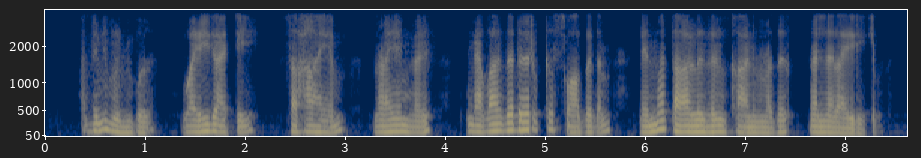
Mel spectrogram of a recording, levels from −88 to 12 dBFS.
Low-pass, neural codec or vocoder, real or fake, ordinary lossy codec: 3.6 kHz; codec, 16 kHz in and 24 kHz out, 0.6 kbps, FireRedTTS-2 codec; fake; none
